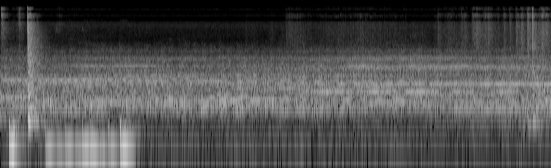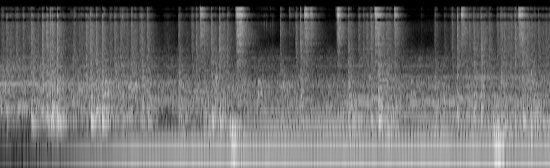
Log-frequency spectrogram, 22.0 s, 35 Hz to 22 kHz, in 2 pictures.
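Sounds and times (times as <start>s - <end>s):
drum kit strokes: 0.0s - 3.0s, 8.6s - 22.0s
deep low tone: 0.0s - 6.6s, 12.4s - 22.0s
drone of held tones: 0.0s - 22.0s.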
